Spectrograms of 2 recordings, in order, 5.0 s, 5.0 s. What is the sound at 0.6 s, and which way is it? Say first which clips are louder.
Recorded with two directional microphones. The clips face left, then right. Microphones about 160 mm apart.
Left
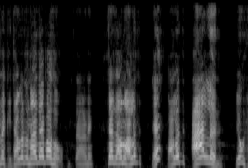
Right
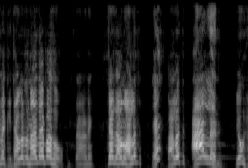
Speech: left 2 dB; 40° left (ahead or behind).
